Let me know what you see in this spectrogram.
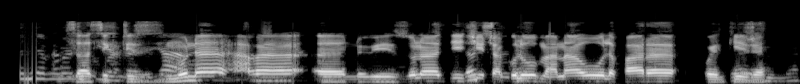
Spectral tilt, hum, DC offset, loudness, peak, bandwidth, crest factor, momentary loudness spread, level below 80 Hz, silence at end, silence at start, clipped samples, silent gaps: -3.5 dB/octave; none; under 0.1%; -13 LUFS; 0 dBFS; 8 kHz; 14 dB; 9 LU; -56 dBFS; 0.05 s; 0.2 s; under 0.1%; 6.86-7.04 s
